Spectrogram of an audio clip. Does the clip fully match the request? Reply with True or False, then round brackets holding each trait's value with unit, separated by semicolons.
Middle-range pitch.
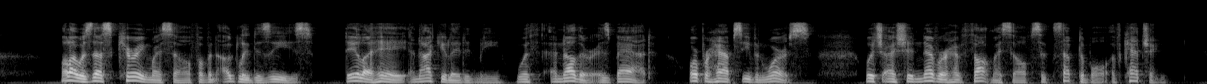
False (120 Hz)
